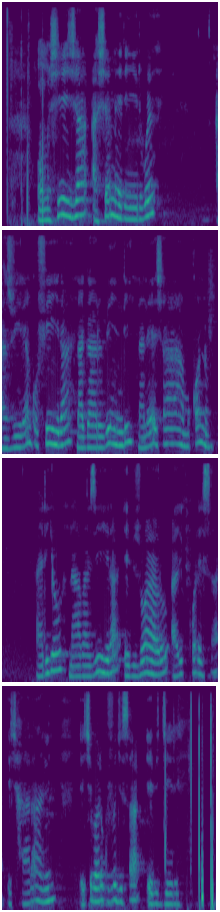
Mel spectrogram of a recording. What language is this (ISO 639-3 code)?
nyn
